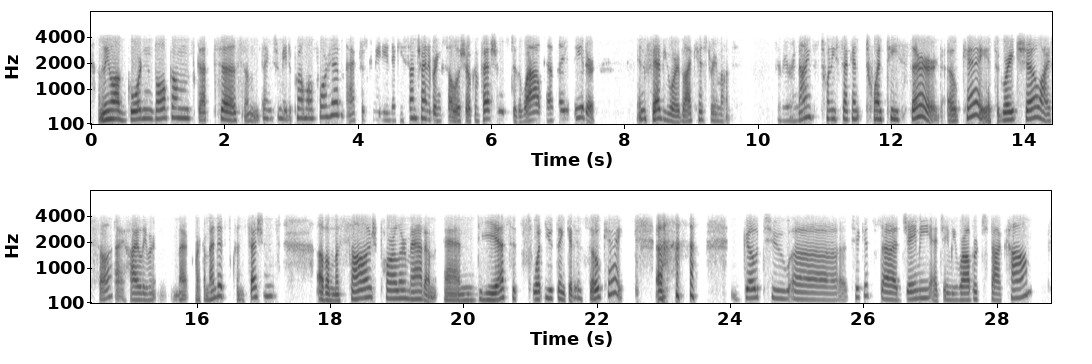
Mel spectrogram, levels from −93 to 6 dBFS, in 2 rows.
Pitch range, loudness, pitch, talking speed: 185-240 Hz, -31 LUFS, 220 Hz, 160 wpm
